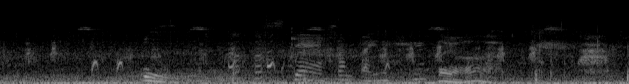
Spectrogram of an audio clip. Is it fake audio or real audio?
fake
